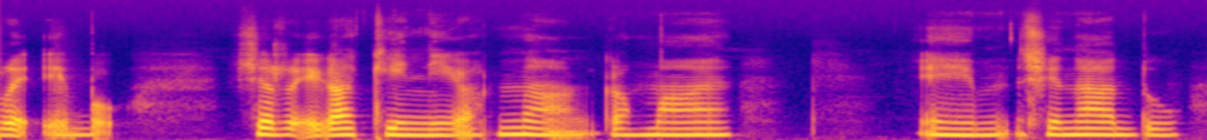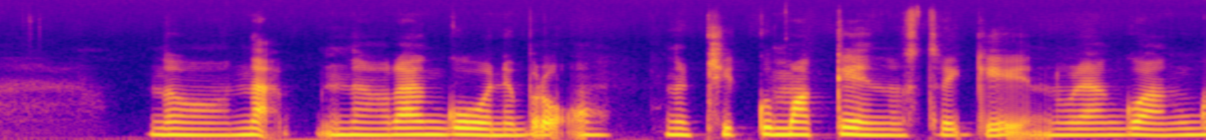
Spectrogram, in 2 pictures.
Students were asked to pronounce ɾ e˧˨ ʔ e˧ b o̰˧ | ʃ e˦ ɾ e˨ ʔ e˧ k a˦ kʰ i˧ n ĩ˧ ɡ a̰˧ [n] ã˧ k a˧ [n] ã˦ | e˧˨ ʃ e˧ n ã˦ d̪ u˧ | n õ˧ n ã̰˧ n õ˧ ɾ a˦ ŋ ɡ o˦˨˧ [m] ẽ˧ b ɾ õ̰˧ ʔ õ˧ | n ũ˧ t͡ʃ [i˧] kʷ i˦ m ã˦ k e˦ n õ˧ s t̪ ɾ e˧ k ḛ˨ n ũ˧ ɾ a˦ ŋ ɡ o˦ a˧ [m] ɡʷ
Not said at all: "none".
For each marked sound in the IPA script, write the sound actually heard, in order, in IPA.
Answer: m, m, n, i˧, ŋ

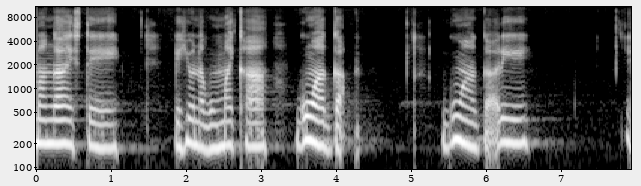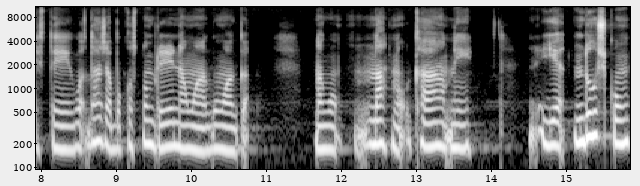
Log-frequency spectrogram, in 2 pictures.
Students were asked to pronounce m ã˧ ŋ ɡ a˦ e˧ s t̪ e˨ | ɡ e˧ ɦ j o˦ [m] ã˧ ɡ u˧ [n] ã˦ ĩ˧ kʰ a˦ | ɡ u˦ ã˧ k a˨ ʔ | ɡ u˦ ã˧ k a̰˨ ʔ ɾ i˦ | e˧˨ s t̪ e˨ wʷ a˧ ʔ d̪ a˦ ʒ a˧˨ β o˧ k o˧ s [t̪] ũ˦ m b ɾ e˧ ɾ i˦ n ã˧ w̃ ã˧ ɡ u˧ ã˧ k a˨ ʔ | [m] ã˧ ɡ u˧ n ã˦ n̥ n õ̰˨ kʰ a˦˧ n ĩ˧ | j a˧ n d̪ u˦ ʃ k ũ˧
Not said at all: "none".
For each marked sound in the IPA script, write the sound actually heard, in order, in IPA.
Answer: n, m, t̪, n

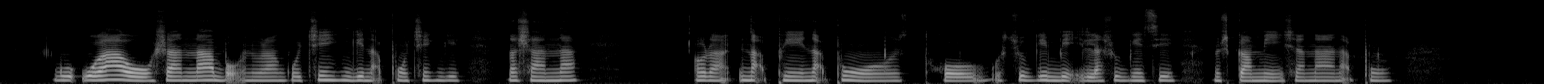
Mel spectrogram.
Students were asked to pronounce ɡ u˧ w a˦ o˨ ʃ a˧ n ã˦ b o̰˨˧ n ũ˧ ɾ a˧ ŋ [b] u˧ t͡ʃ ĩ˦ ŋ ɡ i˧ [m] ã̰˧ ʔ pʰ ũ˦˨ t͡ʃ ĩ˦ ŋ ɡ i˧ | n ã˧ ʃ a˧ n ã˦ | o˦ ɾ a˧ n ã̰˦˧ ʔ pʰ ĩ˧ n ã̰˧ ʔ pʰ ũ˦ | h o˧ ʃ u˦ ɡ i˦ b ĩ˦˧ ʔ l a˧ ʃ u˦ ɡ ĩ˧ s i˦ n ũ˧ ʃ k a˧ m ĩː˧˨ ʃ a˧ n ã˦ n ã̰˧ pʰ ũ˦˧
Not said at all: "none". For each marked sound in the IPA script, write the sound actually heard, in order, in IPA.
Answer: ɡ, n

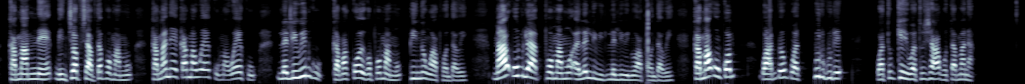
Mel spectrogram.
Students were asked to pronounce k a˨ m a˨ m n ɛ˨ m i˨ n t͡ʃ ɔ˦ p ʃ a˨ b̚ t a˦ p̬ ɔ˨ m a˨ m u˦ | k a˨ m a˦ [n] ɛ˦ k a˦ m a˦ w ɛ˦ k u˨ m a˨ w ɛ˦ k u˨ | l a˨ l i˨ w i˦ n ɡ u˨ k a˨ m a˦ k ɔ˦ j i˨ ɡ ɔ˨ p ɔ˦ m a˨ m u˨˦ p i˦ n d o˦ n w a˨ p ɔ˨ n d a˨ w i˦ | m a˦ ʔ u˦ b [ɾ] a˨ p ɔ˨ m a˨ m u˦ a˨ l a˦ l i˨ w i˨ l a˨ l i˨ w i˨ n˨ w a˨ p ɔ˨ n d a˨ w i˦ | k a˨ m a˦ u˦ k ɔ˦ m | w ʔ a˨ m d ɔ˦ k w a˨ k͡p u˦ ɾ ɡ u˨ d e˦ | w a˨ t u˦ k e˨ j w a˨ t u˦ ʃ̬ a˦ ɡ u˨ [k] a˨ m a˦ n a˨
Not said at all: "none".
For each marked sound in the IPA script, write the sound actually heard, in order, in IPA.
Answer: n, l, t

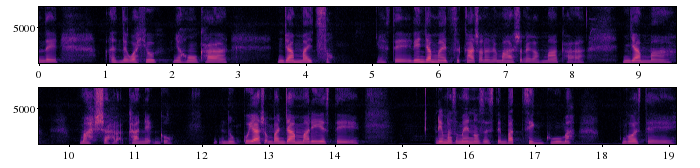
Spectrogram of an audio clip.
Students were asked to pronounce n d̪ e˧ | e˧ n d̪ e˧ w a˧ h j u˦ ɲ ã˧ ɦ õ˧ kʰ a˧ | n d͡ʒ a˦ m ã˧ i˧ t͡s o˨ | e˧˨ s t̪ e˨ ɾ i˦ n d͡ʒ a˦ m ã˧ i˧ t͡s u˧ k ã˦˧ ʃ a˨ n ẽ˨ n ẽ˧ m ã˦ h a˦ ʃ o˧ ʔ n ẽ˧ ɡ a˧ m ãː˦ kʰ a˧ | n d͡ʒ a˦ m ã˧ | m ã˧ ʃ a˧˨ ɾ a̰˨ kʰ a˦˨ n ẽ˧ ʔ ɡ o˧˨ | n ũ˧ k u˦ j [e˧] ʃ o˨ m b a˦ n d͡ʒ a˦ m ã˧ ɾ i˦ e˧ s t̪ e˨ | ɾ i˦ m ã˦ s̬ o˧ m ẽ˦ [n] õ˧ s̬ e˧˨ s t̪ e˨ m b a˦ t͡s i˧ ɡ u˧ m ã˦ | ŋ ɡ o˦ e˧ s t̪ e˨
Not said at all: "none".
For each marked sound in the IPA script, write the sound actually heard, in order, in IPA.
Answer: a˧, n

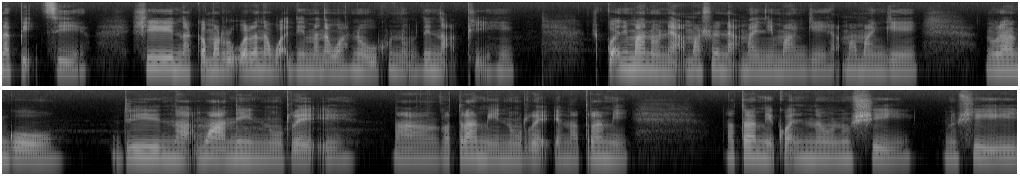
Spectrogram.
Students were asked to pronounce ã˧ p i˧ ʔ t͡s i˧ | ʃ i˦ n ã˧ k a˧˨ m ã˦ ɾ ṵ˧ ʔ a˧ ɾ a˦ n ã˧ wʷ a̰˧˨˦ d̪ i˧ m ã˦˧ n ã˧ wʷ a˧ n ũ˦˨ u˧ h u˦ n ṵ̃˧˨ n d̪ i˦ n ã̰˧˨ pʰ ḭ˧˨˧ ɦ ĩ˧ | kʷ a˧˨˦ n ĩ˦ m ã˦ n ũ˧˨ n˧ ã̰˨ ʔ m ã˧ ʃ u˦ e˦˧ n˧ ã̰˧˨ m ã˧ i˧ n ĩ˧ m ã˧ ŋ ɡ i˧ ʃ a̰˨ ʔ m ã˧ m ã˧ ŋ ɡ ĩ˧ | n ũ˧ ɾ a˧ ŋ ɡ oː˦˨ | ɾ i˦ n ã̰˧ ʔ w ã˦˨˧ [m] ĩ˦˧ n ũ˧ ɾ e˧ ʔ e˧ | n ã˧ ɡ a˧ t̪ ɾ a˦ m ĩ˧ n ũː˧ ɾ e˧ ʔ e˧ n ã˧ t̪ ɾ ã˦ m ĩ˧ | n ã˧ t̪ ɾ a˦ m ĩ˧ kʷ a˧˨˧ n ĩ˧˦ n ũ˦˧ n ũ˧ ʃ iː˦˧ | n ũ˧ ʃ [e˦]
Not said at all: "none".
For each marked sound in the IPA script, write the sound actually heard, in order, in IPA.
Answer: n, i˦

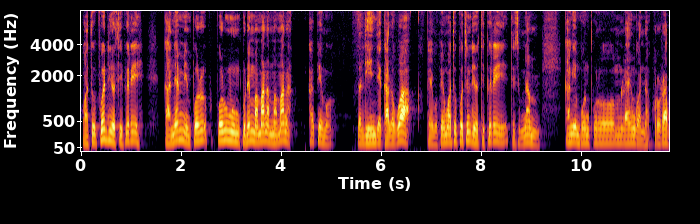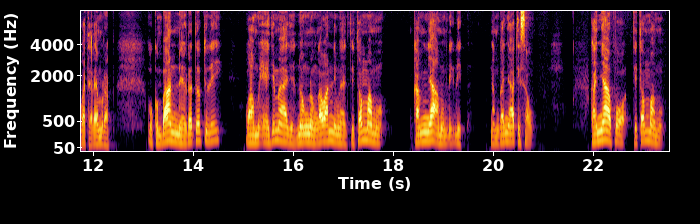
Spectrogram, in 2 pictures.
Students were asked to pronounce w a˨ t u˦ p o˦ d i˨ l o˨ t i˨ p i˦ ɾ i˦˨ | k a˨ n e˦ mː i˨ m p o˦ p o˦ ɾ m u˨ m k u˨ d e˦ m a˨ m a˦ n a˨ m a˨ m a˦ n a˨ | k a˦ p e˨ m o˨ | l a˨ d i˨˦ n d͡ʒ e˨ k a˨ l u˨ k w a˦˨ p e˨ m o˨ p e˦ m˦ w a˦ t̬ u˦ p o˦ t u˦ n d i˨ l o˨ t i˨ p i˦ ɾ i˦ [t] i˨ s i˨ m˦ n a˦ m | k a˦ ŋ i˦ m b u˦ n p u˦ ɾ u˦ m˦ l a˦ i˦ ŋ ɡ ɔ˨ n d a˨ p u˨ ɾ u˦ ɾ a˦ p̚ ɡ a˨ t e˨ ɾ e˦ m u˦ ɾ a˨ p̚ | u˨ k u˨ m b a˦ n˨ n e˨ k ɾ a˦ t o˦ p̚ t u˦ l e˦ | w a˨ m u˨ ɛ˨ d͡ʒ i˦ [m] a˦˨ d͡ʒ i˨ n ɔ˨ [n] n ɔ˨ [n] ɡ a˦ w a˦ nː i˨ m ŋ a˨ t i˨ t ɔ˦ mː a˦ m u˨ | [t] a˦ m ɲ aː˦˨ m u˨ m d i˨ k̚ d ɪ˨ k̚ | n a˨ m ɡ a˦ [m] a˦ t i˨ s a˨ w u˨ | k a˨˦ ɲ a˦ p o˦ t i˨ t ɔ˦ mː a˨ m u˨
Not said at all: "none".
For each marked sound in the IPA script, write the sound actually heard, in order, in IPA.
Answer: t, m, ŋ, ŋ, k, ɲ

